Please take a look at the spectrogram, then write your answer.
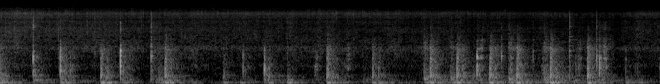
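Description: Thai curry paste for a pork and young tamarind leaf curry fries in a pan, with a continuous sizzle under frequent rhythmic scrapes and knocks of a spatula stirring, close and fairly loud.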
